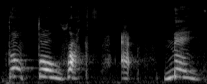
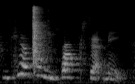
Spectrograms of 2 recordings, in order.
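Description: First: Shout. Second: Said in the usual way. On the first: Acted. Protesting being hit by rocks.

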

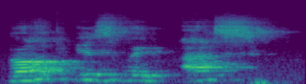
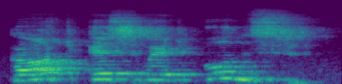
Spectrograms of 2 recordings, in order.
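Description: First: Said in the usual way. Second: Put-on slow German-accented "God is with uns", with "uns" said the German way; the landlady's slow German-tinged "God is with uns"; German-accented quote. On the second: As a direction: quote Mrs Gruber slowly in her German accent, saying "uns" for "us". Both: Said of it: "And then she says".

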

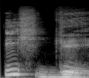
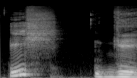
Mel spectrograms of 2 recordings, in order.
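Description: First: Said in the usual way. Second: ইস and গে given separately with a pause between them; slow split words. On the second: Shown as a demonstration. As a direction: set ইস and গে apart, slowly. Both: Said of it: "আমি যাই".

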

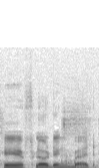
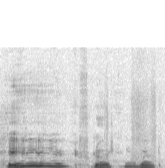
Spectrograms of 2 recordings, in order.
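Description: First: Said in the usual way. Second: Much higher, cutesy voice; sweet high voice to a pet bed; squeaky greeting. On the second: Pretend.

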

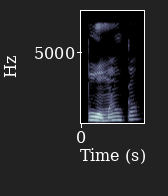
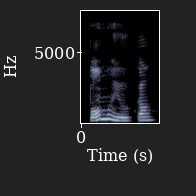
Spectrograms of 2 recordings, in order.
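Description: First: "Помилка" with a punched first syllable "По"; first-syllable stress. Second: "помилка" stressed on the middle syllable "ми"; second-syllable stress. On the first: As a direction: hit and stretch "По" in "Помилка". ("Помилка" з наголосом на перший склад "По") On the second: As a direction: move the stress onto "ми" in "помилка". ("помилка" з наголосом на другий склад "ми") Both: Shown as a demonstration. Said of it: "Вимов це слово двома способами".

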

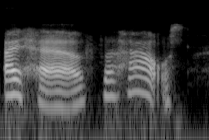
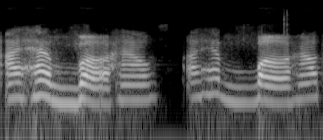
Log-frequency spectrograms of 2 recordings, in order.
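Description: First: "have a" joined with a light V, slowly; gentle linking. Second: "have a" with a heavy, buzzing V pushed into "a"; overdone V. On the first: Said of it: "trở thành ra rất là nhẹ nhàng". ("have a" nối âm V thật nhẹ nhàng) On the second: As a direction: exaggerate the V in "have a" as a mistake. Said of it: "các bạn đọc âm vờ mạnh quá đi". ("have a" nhấn âm V quá mạnh) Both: Shown as a demonstration.

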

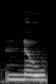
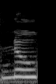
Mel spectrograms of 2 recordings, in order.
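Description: First: Said in the usual way. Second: High, louder cry of no; a boy crying out no; mock boy's cry; cried out. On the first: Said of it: "The bit that the boy said is this". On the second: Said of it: "cried the boy".

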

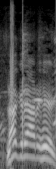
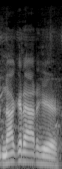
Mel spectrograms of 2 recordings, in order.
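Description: First: Cheering shout. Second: Said in the usual way. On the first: Real, not acted. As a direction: yell it across the field. Cheering on the batter.

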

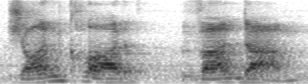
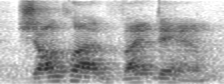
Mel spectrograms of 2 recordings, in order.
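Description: First: "Jean-Claude Van Damme" drawn out slowly, French-style, with open "ah" vowels; "Jean-Claude Van Damme" in a slow mock-French pronunciation. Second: Said in the usual way. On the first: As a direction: say "Van Damme" as "Vahn Dahm", slow and emphatic. Repeats name in French manner.

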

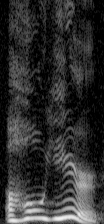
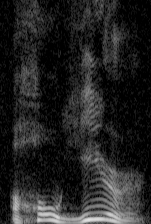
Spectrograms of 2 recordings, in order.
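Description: First: "A whole year" shouted high and loud, YEAR stretched; loud, high emphatic repeat. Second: Said in the usual way. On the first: Acted. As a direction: belt out "A whole year" with disbelief.

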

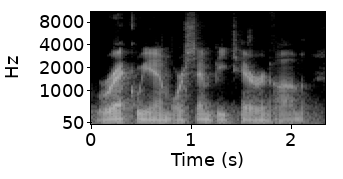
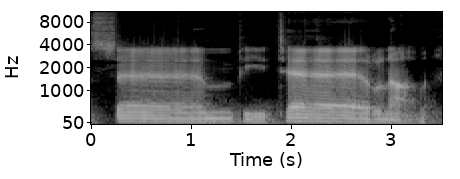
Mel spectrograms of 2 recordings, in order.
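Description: First: "requiem or sempiternam" with a curled English R; American R. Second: "sempiternam" slow with a light tapped R; slow flipped R demo. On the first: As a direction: show the wrong, curled R for contrast. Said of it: "as opposed to". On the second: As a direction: tap the R once, gently. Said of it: "give a gentle flip to all of the R's". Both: Shown as a demonstration.

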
